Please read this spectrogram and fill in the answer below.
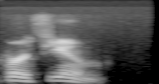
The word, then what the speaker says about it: Berthiaume: Steve Berthiaume.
